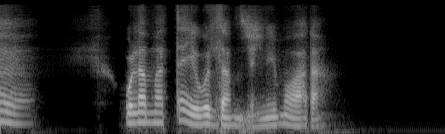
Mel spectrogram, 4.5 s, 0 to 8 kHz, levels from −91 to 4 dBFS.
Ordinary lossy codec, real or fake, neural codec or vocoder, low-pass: AAC, 32 kbps; fake; codec, 16 kHz, about 1 kbps, DyCAST, with the encoder's durations; 7.2 kHz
